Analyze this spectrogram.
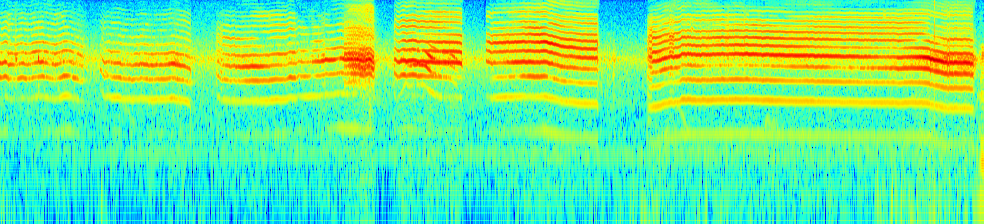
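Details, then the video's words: Young otter at an animal park on Lanzarote, one of the Spanish islands, screaming loudly: shrill, harmonic-rich wails in bursts of one to two seconds separated by short breaks, the last one long and sustained, over a steady low hum. "Schreeuwende otter"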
